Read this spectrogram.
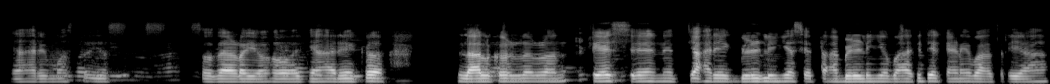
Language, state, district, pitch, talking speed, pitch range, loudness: Bhili, Maharashtra, Dhule, 140 Hz, 115 wpm, 135-145 Hz, -19 LUFS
